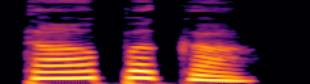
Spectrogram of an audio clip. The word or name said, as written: ತುಪಾಕಿ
